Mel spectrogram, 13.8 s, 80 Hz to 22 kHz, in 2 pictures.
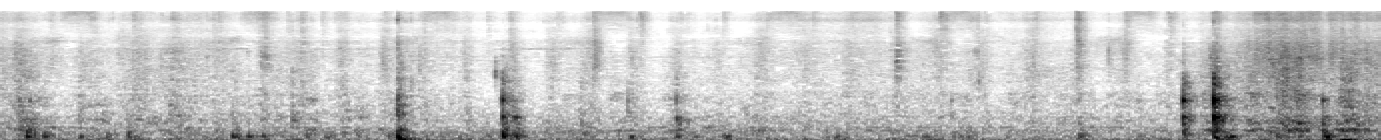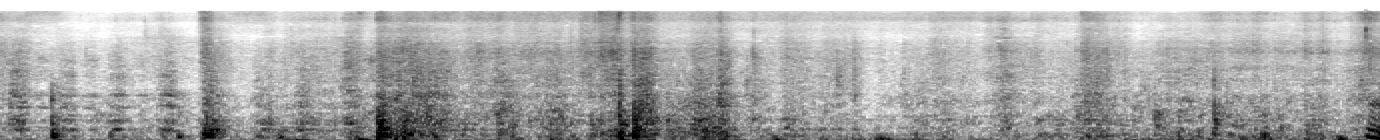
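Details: Golden Retriever resting indoors in a cool room kept at 20 to 22 degrees during hot summer weather, at a site about 400 m above sea level; soft breathy panting, quiet at first, then steadier and louder bursts in the second half, with faint room noise.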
